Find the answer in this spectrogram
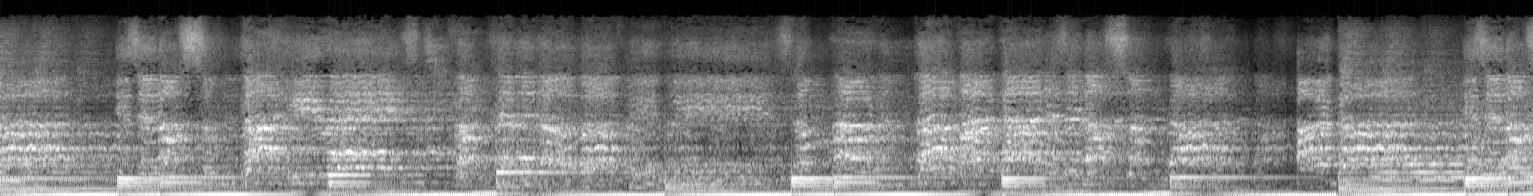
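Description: Choir music in a gospel style, with a steady deep bass under sung chords that change every couple of seconds.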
